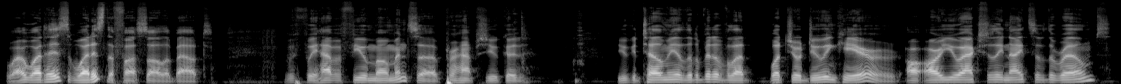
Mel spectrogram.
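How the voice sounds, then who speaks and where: A man's voice: fairly low pitch, moderate pace, fairly bright tone, smooth, dry recording, close to an everyday voice. Man doing a courteous stiff minister. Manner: courteous, formal, hesitant. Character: polite stiff male minister, middle-aged.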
